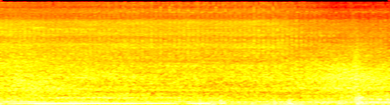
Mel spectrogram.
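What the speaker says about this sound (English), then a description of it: "He said the ticking on the Chevy Cruises is a purge valve, and not to worry about it." A Chevy Cruze engine idles steadily up close, its low hum holding even throughout with no voices.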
